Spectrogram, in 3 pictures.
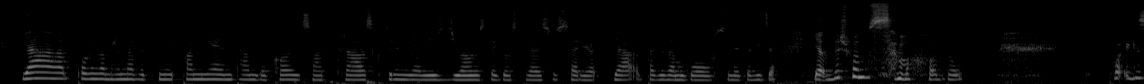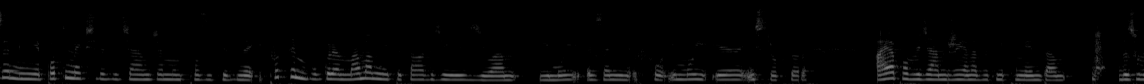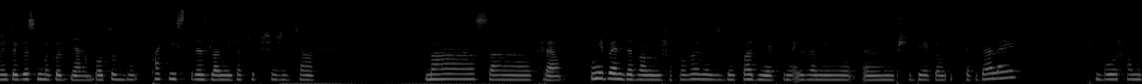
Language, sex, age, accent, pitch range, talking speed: Polish, female, 10-29, native, 215-240 Hz, 165 wpm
